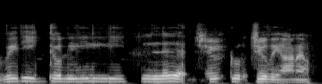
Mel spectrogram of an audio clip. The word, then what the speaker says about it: Giuliani: How do you pronounce it? Rudy Giuliano.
